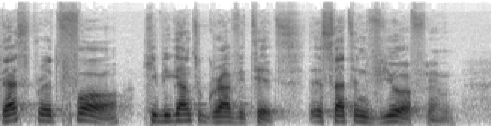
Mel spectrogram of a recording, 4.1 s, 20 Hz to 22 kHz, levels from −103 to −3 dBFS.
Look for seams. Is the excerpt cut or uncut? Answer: cut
